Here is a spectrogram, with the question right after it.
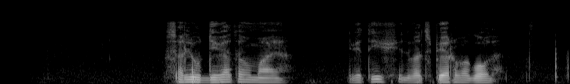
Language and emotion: Russian, neutral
